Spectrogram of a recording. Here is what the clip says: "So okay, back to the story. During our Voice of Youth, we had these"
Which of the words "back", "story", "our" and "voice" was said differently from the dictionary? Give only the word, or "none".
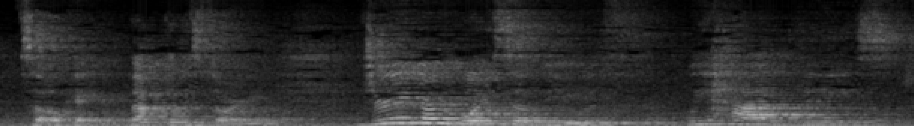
voice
